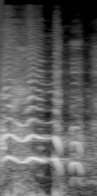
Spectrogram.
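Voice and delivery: very high, laughing, stunned um; mock stunned hesitation; awkward um. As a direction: stall in disbelief. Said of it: "I'm like".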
